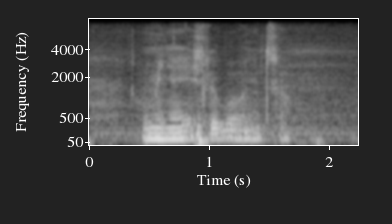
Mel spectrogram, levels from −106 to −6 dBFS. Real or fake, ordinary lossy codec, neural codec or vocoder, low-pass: fake; AAC, 32 kbps; vocoder, 24 kHz, 100 mel bands, Vocos; 7.2 kHz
